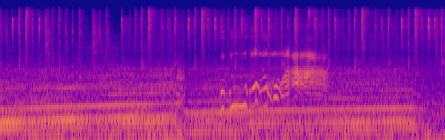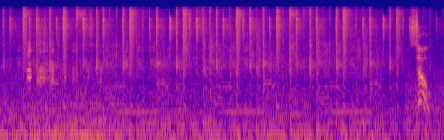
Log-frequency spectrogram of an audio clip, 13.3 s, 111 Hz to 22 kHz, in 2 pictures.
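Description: A 2015 Audi TT 2.0 TFSI sports car engine rumbles and revs, then its exhaust crackles and pops in rapid bursts, close and loud.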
